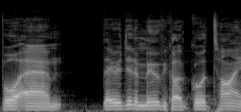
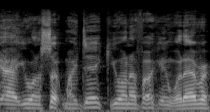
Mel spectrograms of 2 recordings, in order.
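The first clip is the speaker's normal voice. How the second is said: put-on shouting, pitched up; 6 semitones higher, 3 dB quieter than usual. Retelling how an improvising actor shouted at a girl on set: imitating someone shouting. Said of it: "just started shouting at the girl".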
